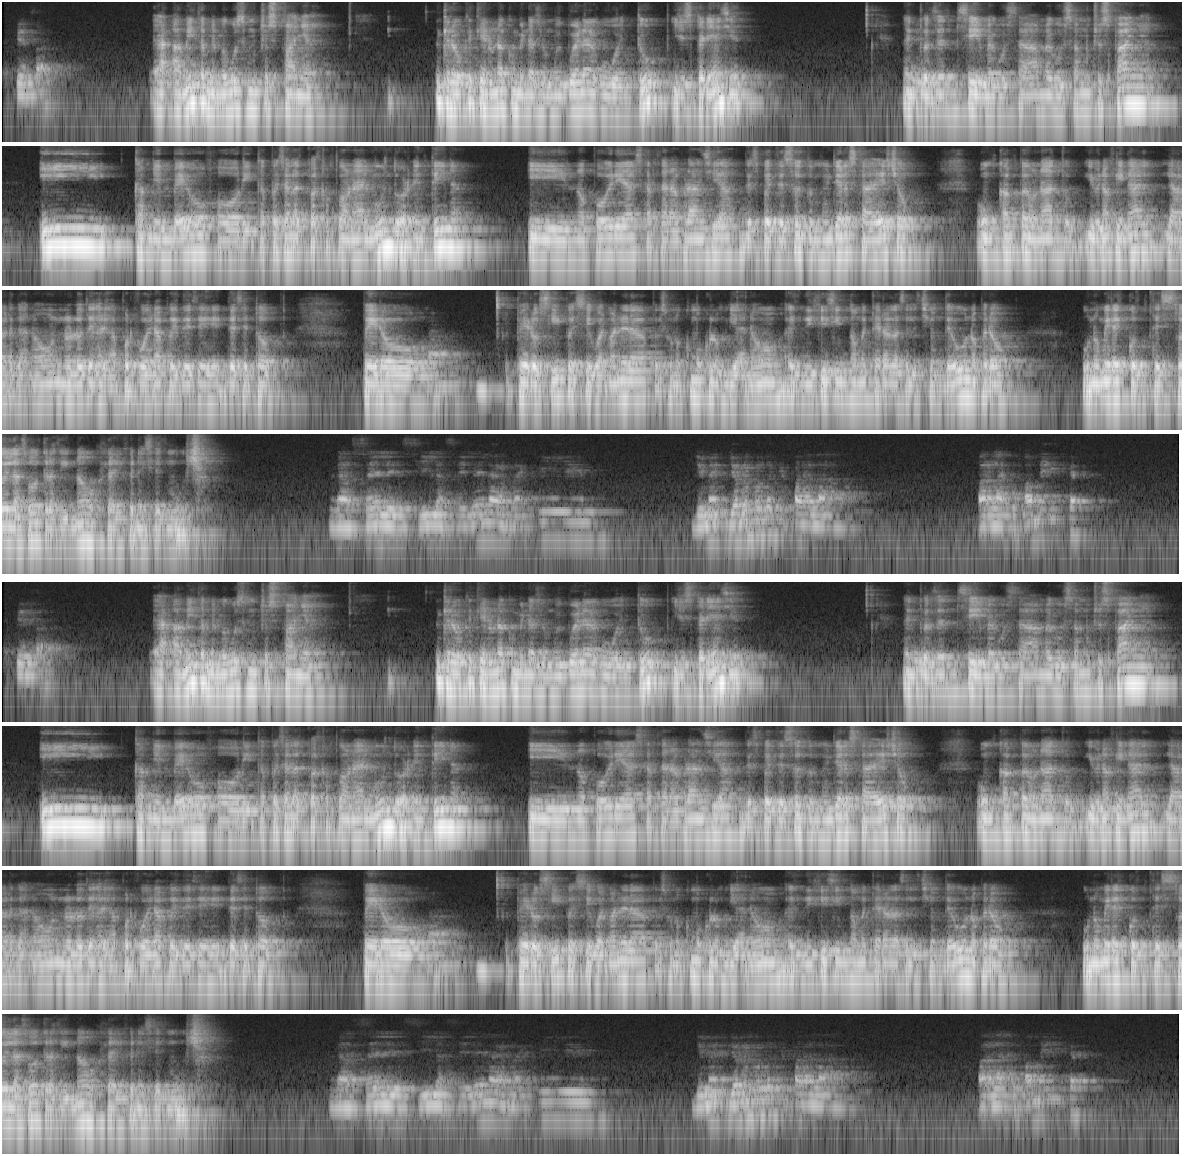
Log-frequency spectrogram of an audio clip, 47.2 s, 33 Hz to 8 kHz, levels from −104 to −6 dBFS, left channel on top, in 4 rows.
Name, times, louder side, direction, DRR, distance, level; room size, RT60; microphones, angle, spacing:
voice 1, 0.1-0.5 9.1-9.5 27.8-28.2 38.7-41.4 42.3-44.0 45.2-46.1, left 1 dB, 65° left, 0 dB, 1.2 m, -34 dB
voice 2, 1.5-3.2 4.3-7.4 9.0-11.6 12.2-12.9 13.1-16.4 17.1-20.9 21.3-26.3 26.7-26.8 27.2-28.0 28.3-28.5 28.7-33.6 34.4-37.5, left 1 dB, 25° left, 3 dB, 1.2 m, -24 dB
15.0 x 8.6 x 4.8 m, 0.79 s
head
